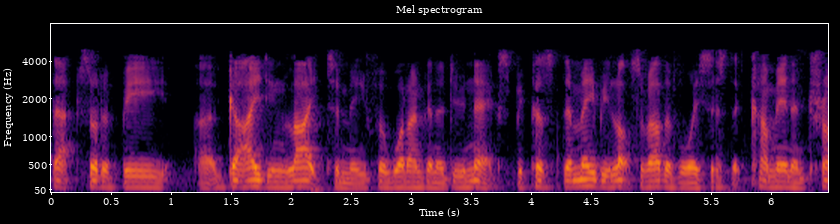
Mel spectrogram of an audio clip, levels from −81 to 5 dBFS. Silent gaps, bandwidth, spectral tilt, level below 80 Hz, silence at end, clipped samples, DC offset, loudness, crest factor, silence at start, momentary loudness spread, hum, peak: none; 5.2 kHz; -10.5 dB/octave; -48 dBFS; 0 s; under 0.1%; under 0.1%; -27 LUFS; 16 dB; 0 s; 8 LU; none; -10 dBFS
